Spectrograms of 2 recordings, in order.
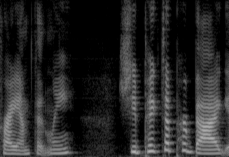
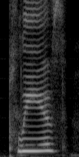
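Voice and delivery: higher, pleading; 6 semitones higher than usual. Acted. Ashley begging her sister, pleading. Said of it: "Ashley pleaded".

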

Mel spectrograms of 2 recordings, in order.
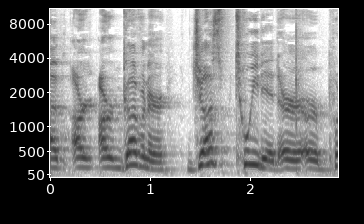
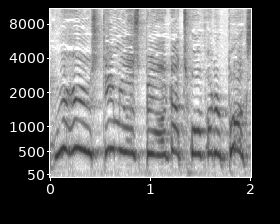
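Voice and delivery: much higher, mock celebrating voice; mocking cheer. Mocking city crowd cheering over stimulus checks, much higher. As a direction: gleefully cheer like a clueless crowd. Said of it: "everyone's like".

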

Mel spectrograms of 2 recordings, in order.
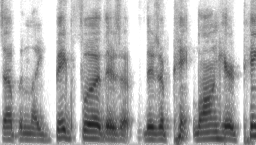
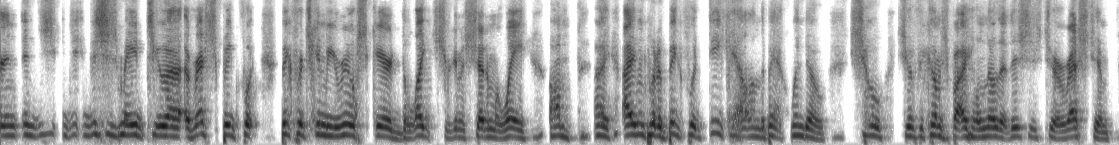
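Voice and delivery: stammering, earnest nerd impression; really nerdy guy. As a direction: play a proud nerd, tripping over the words. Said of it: "just really nerdy. He's like".

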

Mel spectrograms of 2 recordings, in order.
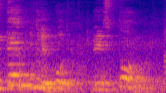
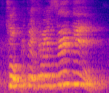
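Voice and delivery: preaching burst; 9 semitones higher, 5 dB louder than usual. Acted.

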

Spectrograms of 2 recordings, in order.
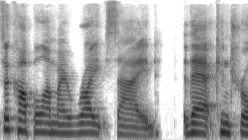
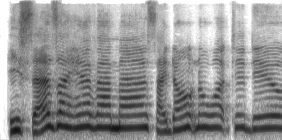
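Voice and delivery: high, tearful, louder, breaking voice; retold breakdown; 8 semitones higher, 4 dB louder than usual. Daughter telling her mom the diagnosis, tearful and high. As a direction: sob it out as if just breaking down. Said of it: "broke down".

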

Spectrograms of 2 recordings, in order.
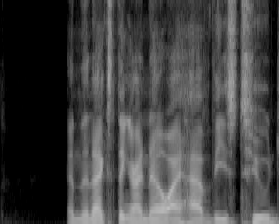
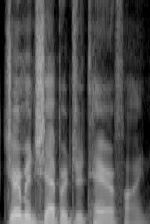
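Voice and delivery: ordinary delivery

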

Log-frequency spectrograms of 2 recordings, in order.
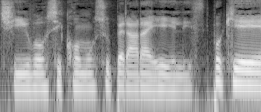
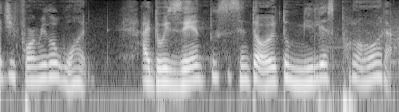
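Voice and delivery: high, bright fact-reading voice; announcer voice; 6 semitones higher than usual. Acted. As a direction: read it like a trivia announcer. Reads facts in another voice.

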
